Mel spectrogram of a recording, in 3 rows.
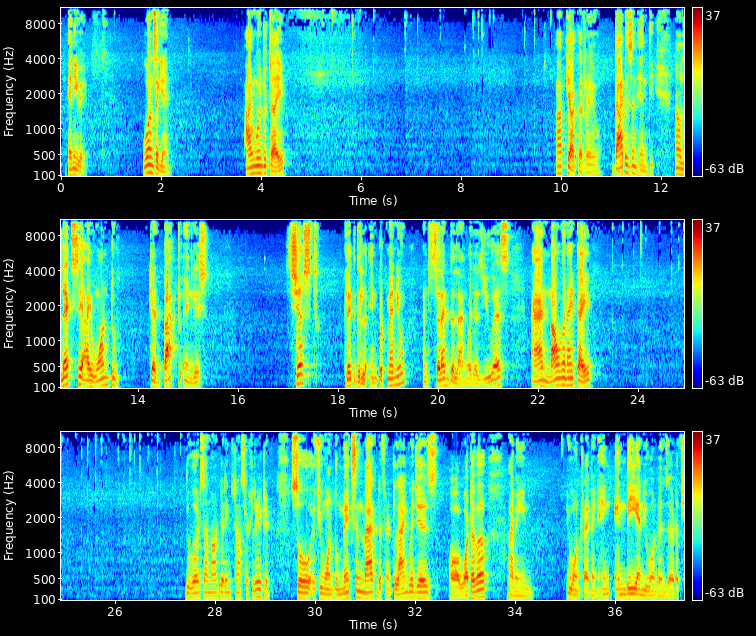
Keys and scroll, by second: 4.9-9.6 typing, 12.8 Return, 13.1 Return, 23.5-27.4 typing.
